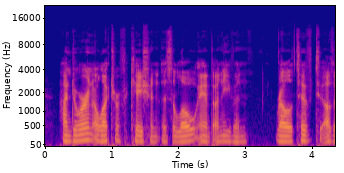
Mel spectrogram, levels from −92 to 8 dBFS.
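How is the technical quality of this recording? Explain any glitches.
Nothing in the recording stood out as a technical problem on listening, so there are no glitches to explain.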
